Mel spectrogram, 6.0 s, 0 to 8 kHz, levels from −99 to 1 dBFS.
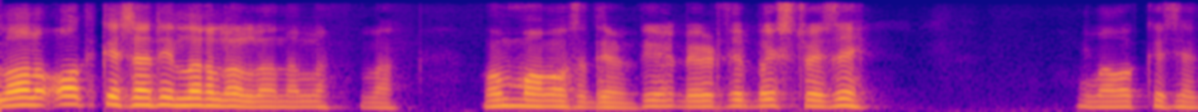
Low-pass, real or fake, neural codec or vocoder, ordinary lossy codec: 7.2 kHz; fake; codec, 16 kHz, 0.8 kbps, ZipCodec; Opus, 64 kbps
